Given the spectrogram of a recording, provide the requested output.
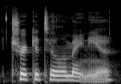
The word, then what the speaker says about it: trichotillomania: and tell us one more time how to pronounce it. Trickotillamania.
